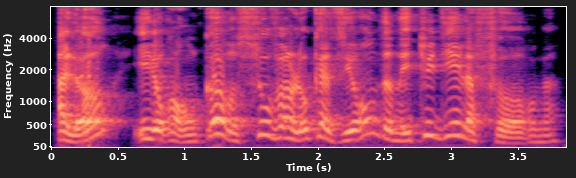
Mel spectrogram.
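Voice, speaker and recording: A man voicing a fervent, loyal young English gentleman in an audiobook, earnest and passionate. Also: high voice, big pitch swings, moderate pace.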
